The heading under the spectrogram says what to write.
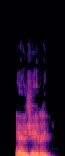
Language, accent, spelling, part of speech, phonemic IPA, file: French, Canada, ingérer, verb, /ɛ̃.ʒe.ʁe/, LL-Q150 (fra)-ingérer.wav
- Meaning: 1. to ingest, to swallow 2. to interfere in, to meddle with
